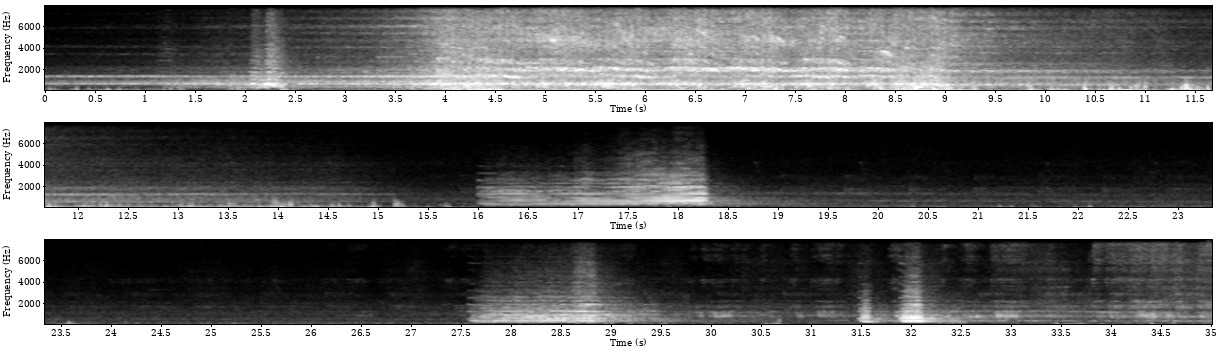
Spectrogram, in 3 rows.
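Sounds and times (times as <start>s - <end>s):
train horn blast: 0.0s - 9.2s, 16.0s - 19.0s, 27.6s - 29.8s, 31.4s - 35.0s
train rushing past: 0.0s - 35.0s.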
